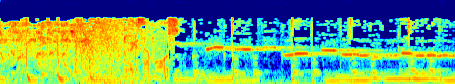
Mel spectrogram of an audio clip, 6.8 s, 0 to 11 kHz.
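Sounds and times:
rhythmic percussive hits: 0.0 - 3.6
bouncy bass backing: 0.0 - 6.8
speech: 2.0 - 3.0
whistled melody: 2.6 - 6.8.

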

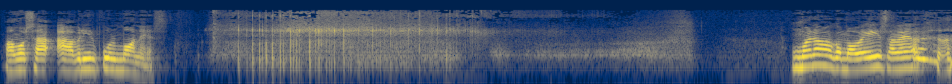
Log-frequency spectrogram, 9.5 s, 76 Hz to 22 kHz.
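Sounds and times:
speech: 0.0 - 2.2, 7.9 - 9.5
puff drawn from an electronic vape: 2.0 - 7.0.

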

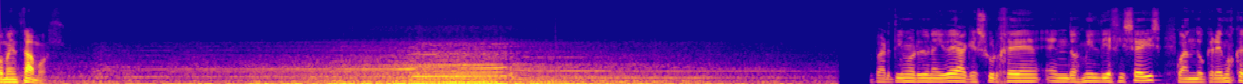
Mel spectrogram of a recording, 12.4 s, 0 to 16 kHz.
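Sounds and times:
speech: 0.0 - 0.7, 8.8 - 12.4
car engine revving: 0.6 - 8.4.

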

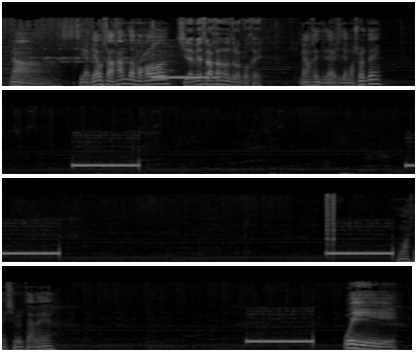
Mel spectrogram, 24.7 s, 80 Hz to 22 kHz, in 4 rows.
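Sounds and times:
speech: 0.1 - 5.8, 18.6 - 19.5, 23.8 - 24.6
telephone ringback tone on an unanswered call: 2.3 - 3.4, 7.2 - 8.3, 12.3 - 13.3, 17.3 - 18.3, 22.2 - 23.3.

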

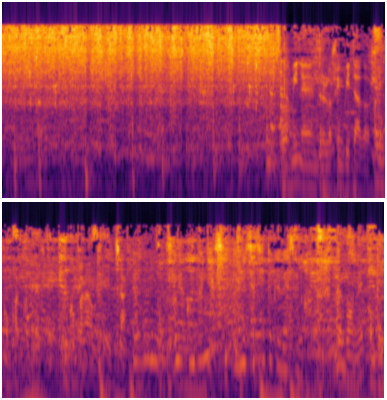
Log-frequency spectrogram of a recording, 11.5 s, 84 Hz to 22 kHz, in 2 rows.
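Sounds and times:
water running from a bathroom sink tap: 0.0 - 4.2
speech: 4.2 - 11.4.

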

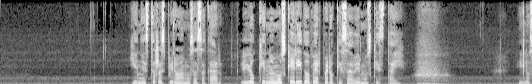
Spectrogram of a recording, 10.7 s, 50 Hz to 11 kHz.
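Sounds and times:
speech: 2.6 - 8.1, 10.4 - 10.6
deep breath in and out: 8.2 - 9.2.

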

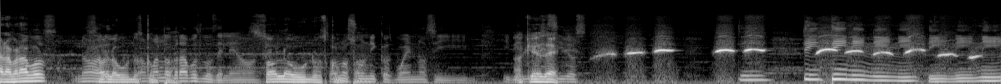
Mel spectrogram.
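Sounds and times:
speech: 0.0 - 6.4, 7.4 - 10.0
person whistling short bright notes and a melodic phrase: 5.9 - 10.0.

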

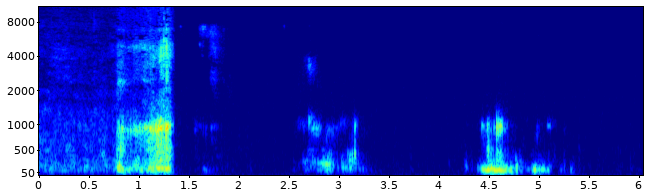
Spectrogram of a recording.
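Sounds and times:
loud harsh raspy snoring: 0.8 - 1.4.

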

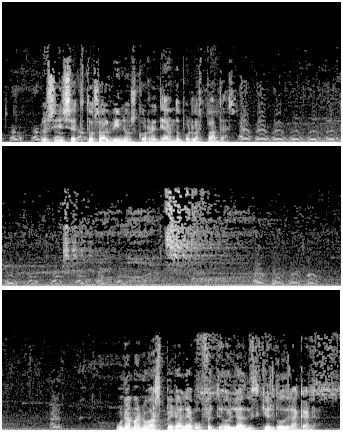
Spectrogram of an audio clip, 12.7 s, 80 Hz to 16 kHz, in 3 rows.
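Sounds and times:
dog barking in short yapping barks: 0.1 - 0.5, 3.0 - 5.8
speech: 0.1 - 3.2, 9.9 - 12.5.

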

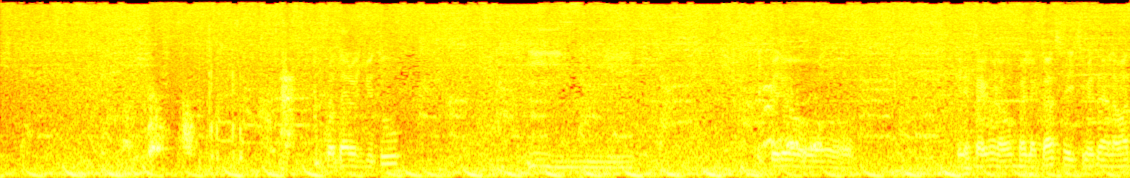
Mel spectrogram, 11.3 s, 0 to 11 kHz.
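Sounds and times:
noisy hiss and low rumble: 0.0 - 11.2
dog barking: 1.1 - 3.2, 7.6 - 8.0
speech: 3.3 - 4.2, 5.3 - 5.8, 7.7 - 8.7, 9.6 - 11.2.

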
